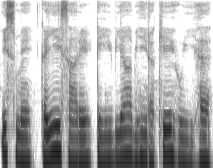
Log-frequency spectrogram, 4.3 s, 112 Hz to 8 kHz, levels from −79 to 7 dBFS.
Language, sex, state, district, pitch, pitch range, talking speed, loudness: Hindi, male, Jharkhand, Ranchi, 125 Hz, 120-140 Hz, 110 wpm, -15 LUFS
